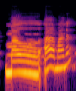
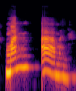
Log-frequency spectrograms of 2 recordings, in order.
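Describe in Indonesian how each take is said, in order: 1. Bunyi n menyatu atau kabur dengan bunyi setelahnya. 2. Bunyi n diucapkan dengan jelas dan terpisah. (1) "tidak boleh menyamarkannya" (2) "itu harus dibaca jelas"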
